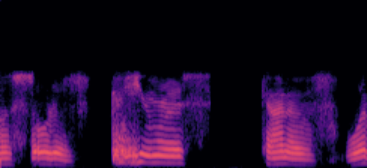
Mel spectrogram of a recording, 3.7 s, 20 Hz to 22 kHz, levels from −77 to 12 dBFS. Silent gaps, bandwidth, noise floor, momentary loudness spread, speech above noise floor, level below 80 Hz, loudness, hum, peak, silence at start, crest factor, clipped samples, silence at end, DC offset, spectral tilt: none; 4.1 kHz; -76 dBFS; 17 LU; 52 dB; -80 dBFS; -25 LUFS; none; -10 dBFS; 0 s; 16 dB; under 0.1%; 0 s; under 0.1%; -8.5 dB/octave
